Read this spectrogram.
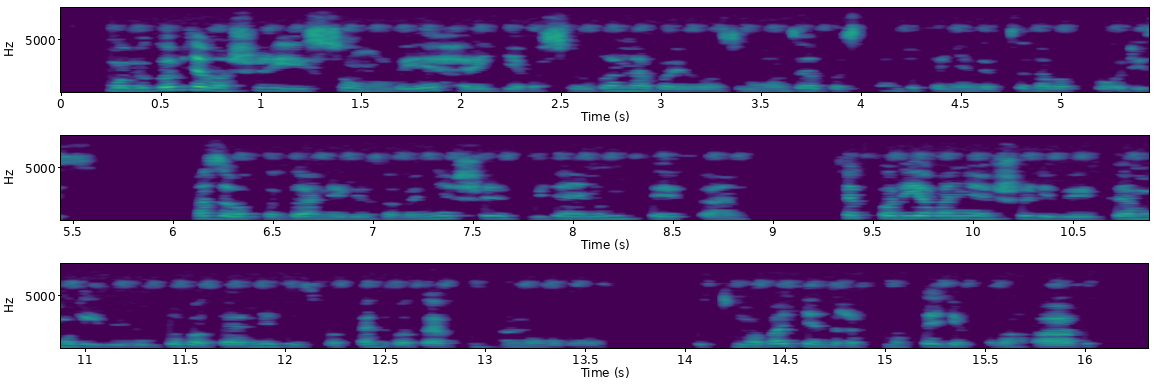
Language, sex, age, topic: Kinyarwanda, female, 18-24, education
